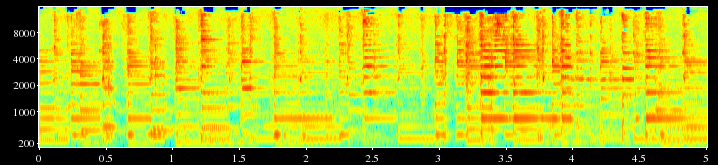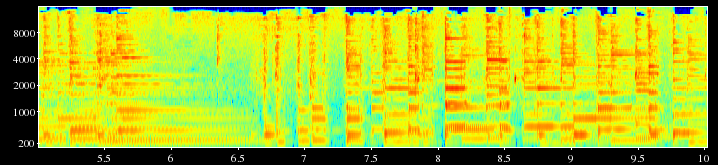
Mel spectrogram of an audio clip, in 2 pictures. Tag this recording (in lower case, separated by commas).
strum, acoustic guitar, music, plucked string instrument, guitar, musical instrument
